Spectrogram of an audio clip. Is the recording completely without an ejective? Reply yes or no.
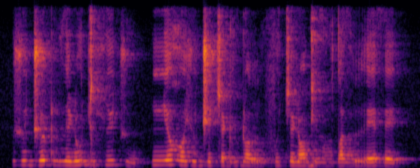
yes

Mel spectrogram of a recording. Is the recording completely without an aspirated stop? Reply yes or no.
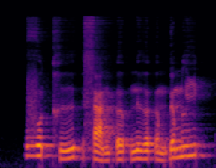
yes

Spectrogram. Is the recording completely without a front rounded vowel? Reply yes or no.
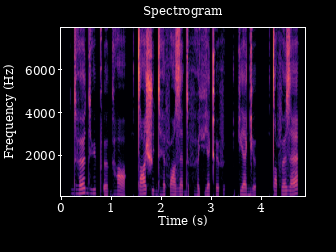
no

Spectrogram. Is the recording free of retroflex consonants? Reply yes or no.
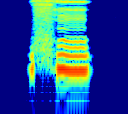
yes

